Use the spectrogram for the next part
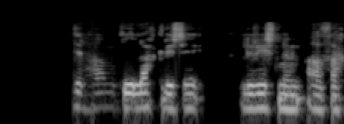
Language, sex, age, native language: Icelandic, male, 20-29, Icelandic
